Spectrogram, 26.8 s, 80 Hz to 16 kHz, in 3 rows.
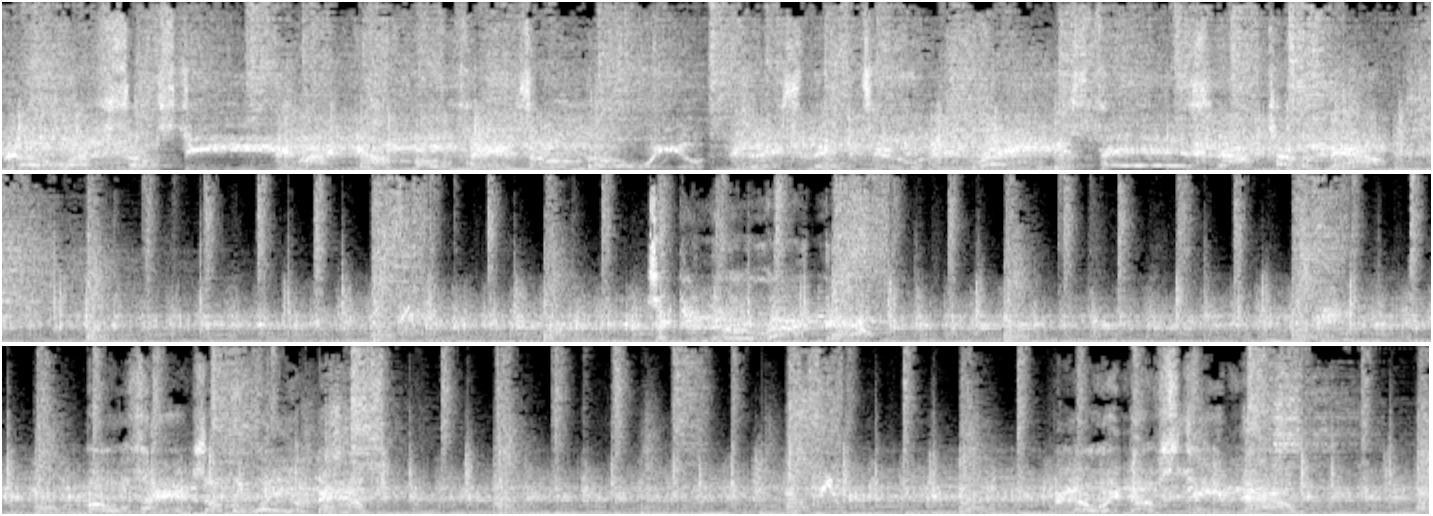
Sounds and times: Funk: 0.0 - 26.7.

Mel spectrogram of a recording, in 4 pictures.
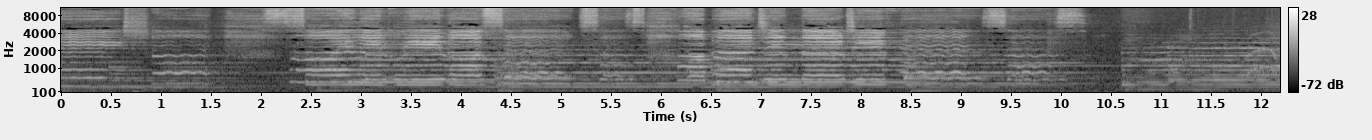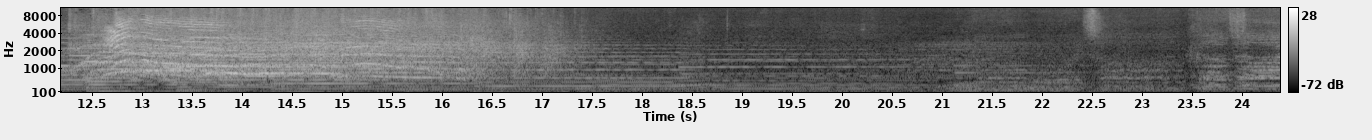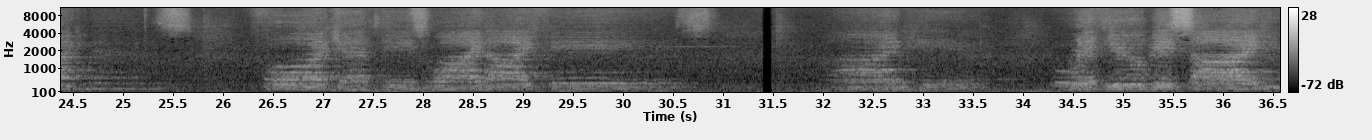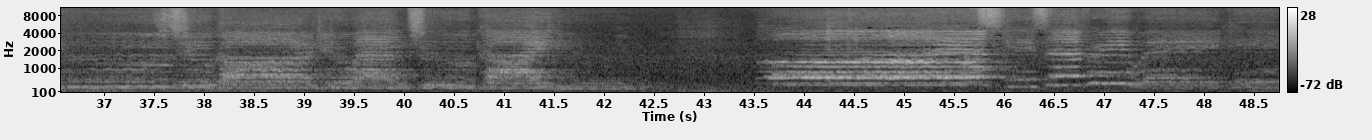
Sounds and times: Music: 0.0 - 31.2, 32.1 - 48.7.

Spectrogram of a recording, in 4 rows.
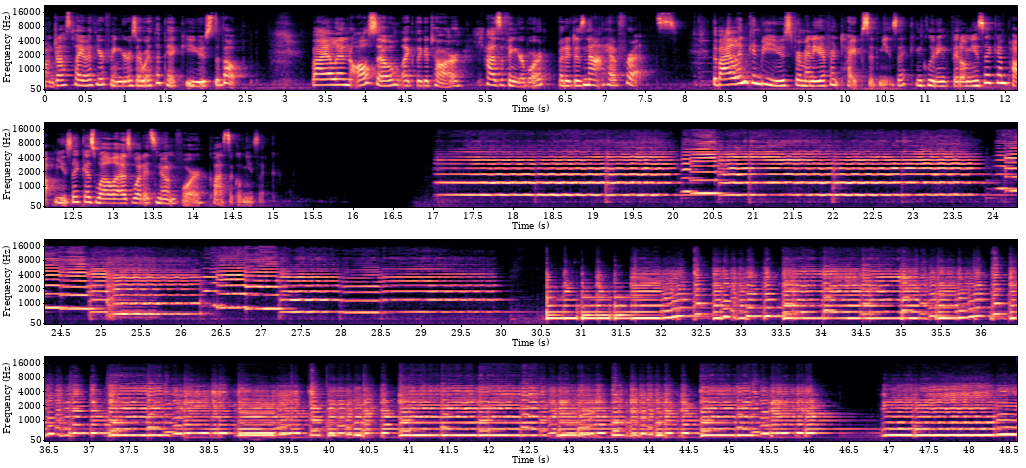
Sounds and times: Speech: 0.0 - 2.5, 3.4 - 15.1
Violin, fiddle: 17.0 - 48.6.

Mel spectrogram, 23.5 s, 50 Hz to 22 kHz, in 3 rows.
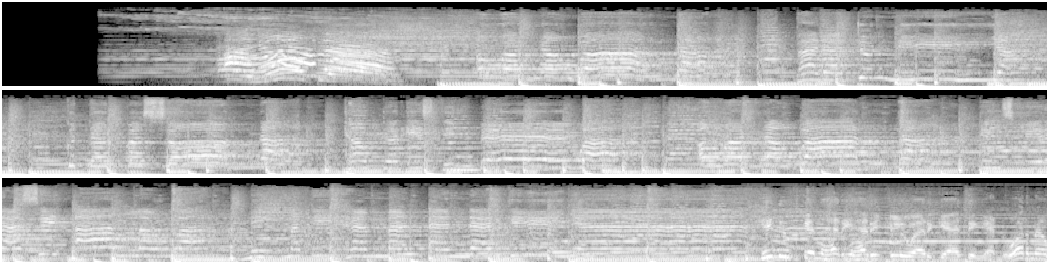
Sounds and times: Music of Asia: 0.8 - 23.5.

